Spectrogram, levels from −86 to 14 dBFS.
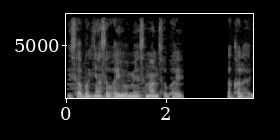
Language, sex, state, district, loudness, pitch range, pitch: Hindi, male, Bihar, Sitamarhi, -25 LUFS, 90-100 Hz, 95 Hz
